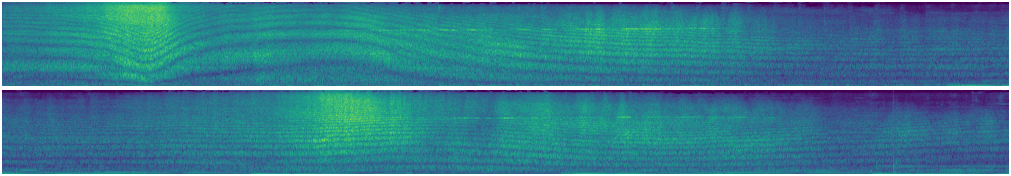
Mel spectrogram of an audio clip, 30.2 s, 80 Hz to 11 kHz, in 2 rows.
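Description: Twin JetCat turbine engines of a 1/6-scale radio-controlled MiG-29 jet making high-speed passes. Each pass is a whistling rush that swoops down in pitch as the jet goes by, loudest about two seconds in and again about twenty seconds in.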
